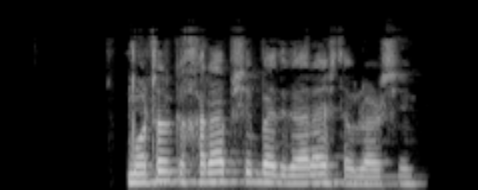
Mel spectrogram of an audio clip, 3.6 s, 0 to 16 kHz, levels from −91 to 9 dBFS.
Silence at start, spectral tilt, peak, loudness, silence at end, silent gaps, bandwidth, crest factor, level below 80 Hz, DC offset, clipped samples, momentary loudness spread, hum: 0.95 s; -6 dB/octave; -2 dBFS; -19 LUFS; 0.45 s; none; 9.2 kHz; 18 dB; -66 dBFS; under 0.1%; under 0.1%; 10 LU; none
